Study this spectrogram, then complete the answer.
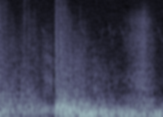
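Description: Cannons fire in the real-time strategy game Age of Empires III during a deathmatch battle: a sharp burst of booming shots that blends into a sustained, rumbling barrage amid battle noise.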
